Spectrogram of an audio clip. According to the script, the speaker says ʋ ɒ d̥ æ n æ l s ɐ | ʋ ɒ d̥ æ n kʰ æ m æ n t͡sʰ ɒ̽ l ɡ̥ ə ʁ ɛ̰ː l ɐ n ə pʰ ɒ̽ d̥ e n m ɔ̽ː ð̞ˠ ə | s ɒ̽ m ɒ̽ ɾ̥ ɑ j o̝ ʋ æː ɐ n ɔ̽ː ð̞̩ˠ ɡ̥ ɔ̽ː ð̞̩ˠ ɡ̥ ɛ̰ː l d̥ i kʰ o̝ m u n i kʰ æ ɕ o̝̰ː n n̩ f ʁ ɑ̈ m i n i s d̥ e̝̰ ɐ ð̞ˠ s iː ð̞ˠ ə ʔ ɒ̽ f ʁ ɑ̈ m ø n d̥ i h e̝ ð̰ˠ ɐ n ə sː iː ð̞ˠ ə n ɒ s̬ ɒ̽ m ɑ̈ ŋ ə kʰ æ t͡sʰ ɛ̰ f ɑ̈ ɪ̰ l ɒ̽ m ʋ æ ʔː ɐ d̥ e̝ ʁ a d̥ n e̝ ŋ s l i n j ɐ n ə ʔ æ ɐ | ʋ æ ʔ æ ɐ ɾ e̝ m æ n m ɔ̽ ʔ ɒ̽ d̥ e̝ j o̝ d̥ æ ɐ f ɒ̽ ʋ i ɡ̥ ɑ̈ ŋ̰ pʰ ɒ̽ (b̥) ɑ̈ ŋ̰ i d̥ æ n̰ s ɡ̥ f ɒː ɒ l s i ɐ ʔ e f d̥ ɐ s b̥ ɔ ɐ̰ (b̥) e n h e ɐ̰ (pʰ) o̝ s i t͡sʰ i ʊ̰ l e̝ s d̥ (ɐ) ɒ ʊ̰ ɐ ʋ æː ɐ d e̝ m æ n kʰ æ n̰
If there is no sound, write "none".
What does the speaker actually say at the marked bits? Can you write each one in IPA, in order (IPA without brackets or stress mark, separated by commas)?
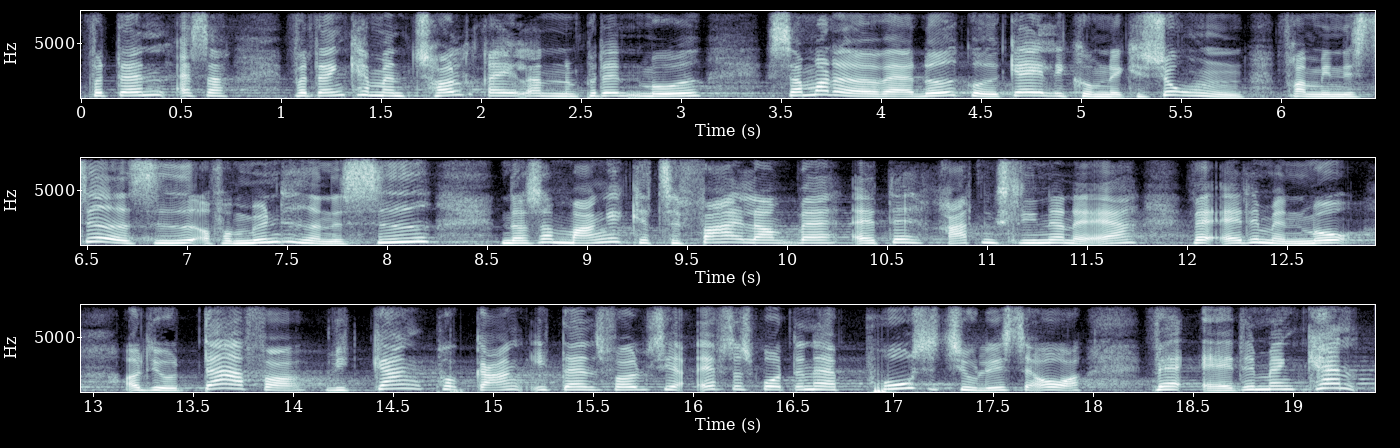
ɡ̥, d̥, pʰ, ə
